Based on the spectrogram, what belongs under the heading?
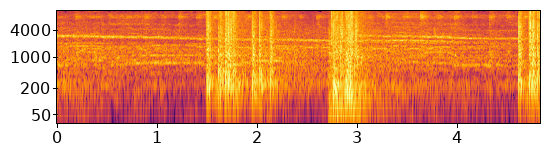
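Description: Aerial firework shells bursting in three loud volleys: about a second and a half in, near three seconds, and just before the end. Each volley is a cluster of sharp bangs that trails off over about a second.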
